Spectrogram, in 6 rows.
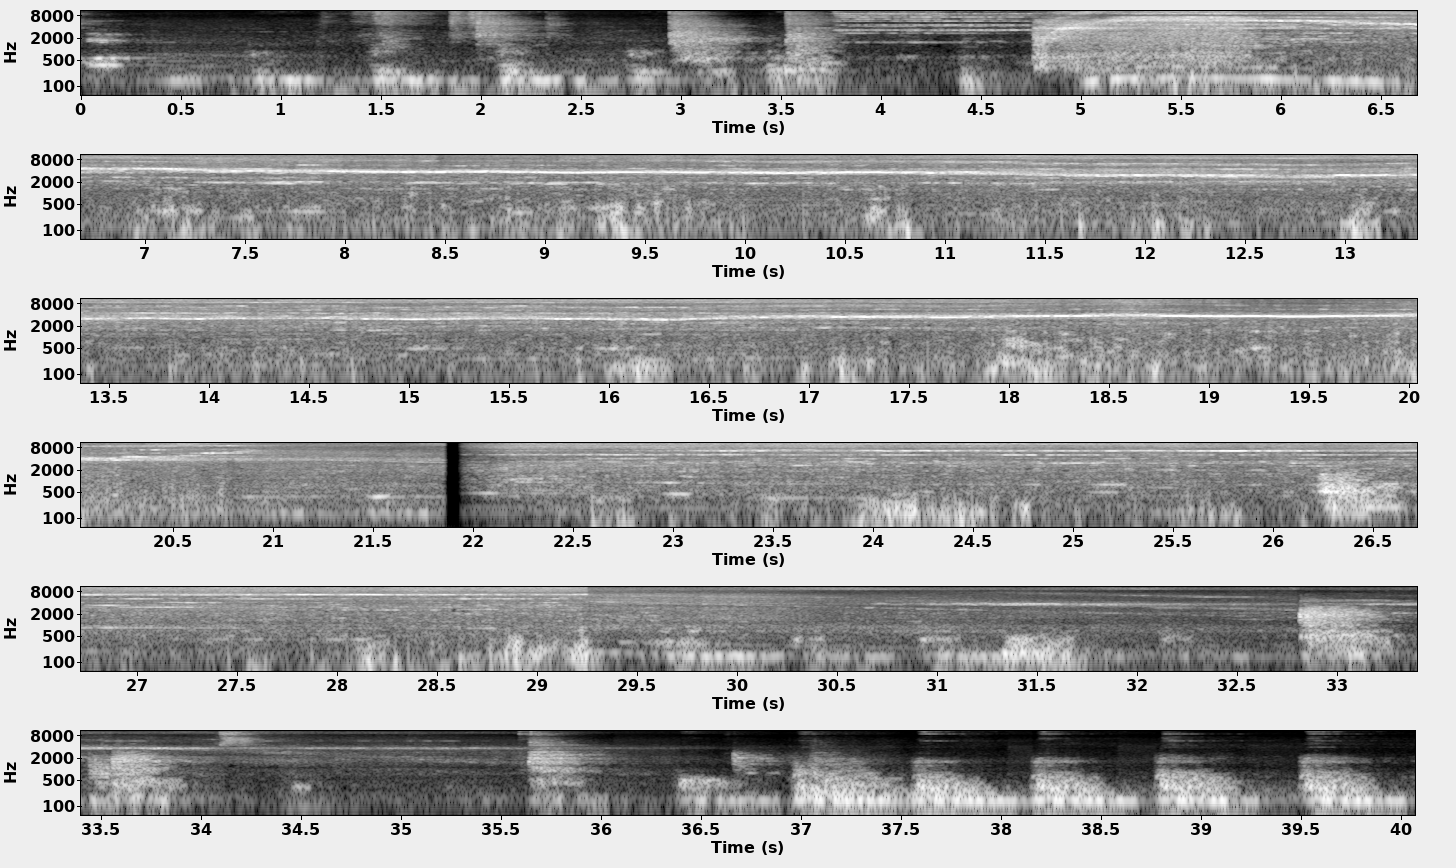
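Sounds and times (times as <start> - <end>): electric power tool whining: 4.4 - 36.0.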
